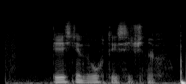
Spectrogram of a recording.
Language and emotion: Russian, neutral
